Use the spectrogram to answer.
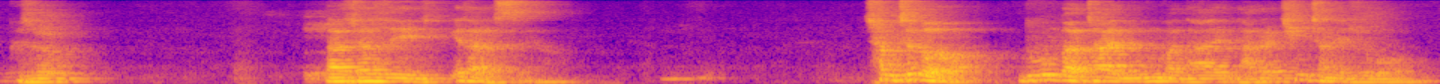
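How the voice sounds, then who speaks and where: A man's voice: mid-range voice, a little mellow. Male pastor preaching, earnest and coaxing, keeps prompting the pews, sounds far off in a big echoey church. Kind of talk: sermon. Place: church sanctuary during Sunday service.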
